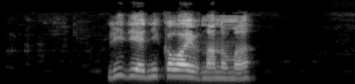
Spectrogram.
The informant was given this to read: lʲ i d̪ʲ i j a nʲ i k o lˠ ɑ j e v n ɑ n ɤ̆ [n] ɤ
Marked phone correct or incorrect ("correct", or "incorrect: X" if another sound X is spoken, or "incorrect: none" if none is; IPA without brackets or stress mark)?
incorrect: m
